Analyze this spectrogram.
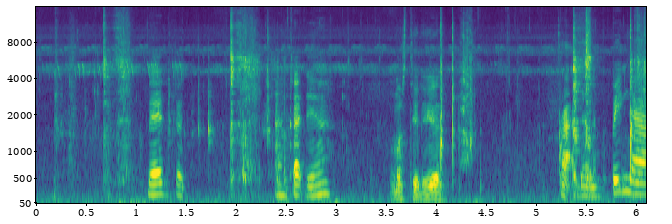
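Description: A spoon scrapes against a metal pan.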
